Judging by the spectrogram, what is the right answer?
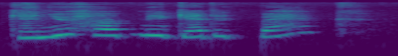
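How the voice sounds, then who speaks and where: A woman's voice: extremely high pitch, unhurried, warm tone, pitched above the performer's own voice. A woman reading a storybook aloud, playing a pleading little village girl.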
